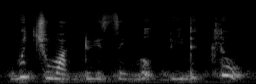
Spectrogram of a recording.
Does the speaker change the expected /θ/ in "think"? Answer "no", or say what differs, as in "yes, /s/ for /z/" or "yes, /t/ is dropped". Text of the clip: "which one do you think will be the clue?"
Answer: yes, /s/ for /θ/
